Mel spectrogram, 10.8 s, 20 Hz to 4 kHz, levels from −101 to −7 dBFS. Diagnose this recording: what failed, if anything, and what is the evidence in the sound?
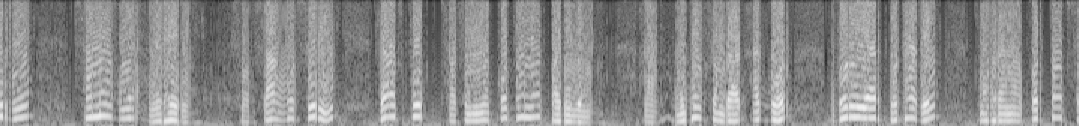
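A mu-law and A-law mix-up runs through the whole speech recording, at the codec decode stage. Bytes written as mu-law are read back as A-law, so levels are scrambled: loud passages grow harsh and distorted, and the quiet pauses fill with noise instead of falling to silence.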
